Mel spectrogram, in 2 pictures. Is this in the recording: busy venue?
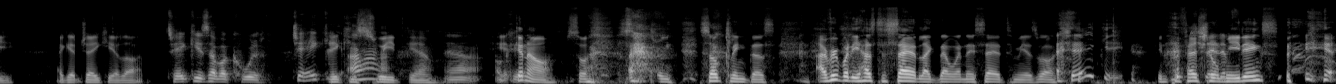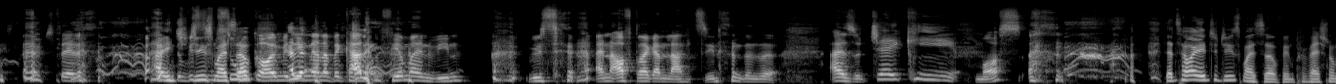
no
